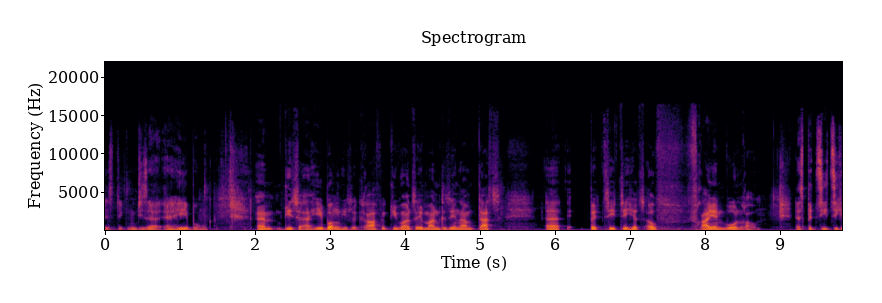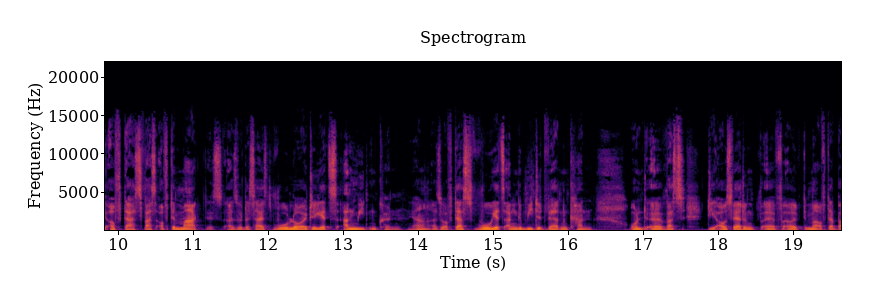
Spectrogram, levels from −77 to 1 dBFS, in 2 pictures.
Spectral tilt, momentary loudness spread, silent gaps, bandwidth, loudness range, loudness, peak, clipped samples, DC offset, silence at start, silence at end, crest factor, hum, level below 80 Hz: -4.5 dB/octave; 11 LU; none; 16.5 kHz; 2 LU; -27 LUFS; -4 dBFS; under 0.1%; under 0.1%; 0 s; 0 s; 22 dB; none; -54 dBFS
